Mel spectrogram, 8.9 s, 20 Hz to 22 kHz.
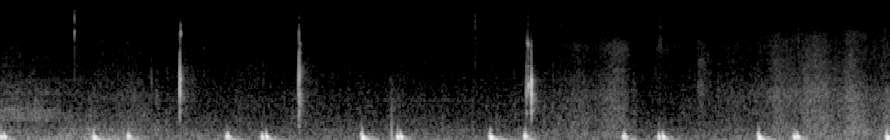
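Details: Simulated heartbeat sound in a furry ASMR roleplay with thunderstorm and rain ambience: soft paired lub-dub thumps at roughly 60 beats a minute, with faint rain and scattered clicks behind.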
